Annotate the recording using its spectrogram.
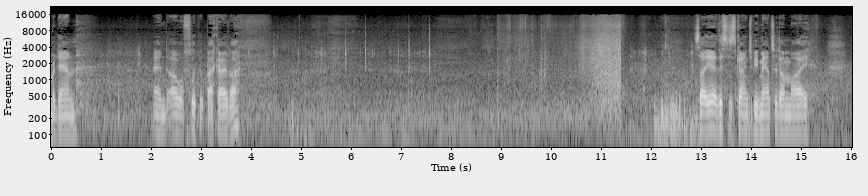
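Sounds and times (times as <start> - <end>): panel rustling on cardboard and paper: 8.7 - 12.0.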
